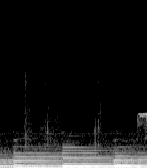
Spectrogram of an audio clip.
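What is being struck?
Nothing is struck.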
